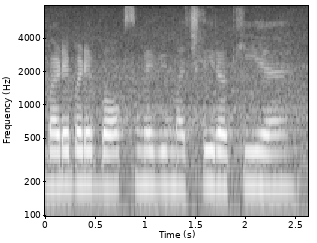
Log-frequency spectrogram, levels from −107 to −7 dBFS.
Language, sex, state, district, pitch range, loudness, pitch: Hindi, female, Chhattisgarh, Raipur, 185-190 Hz, -17 LUFS, 185 Hz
